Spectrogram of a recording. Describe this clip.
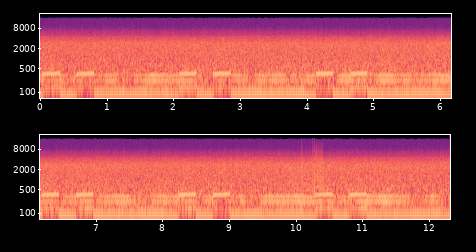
A loop made from a shortwave data transmission.
loop, shortwave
